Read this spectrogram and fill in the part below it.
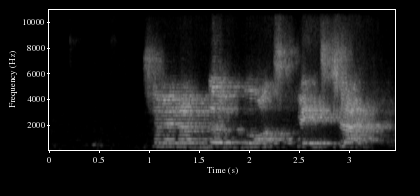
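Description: A young woman speaks clearly and with animation close to the microphone.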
